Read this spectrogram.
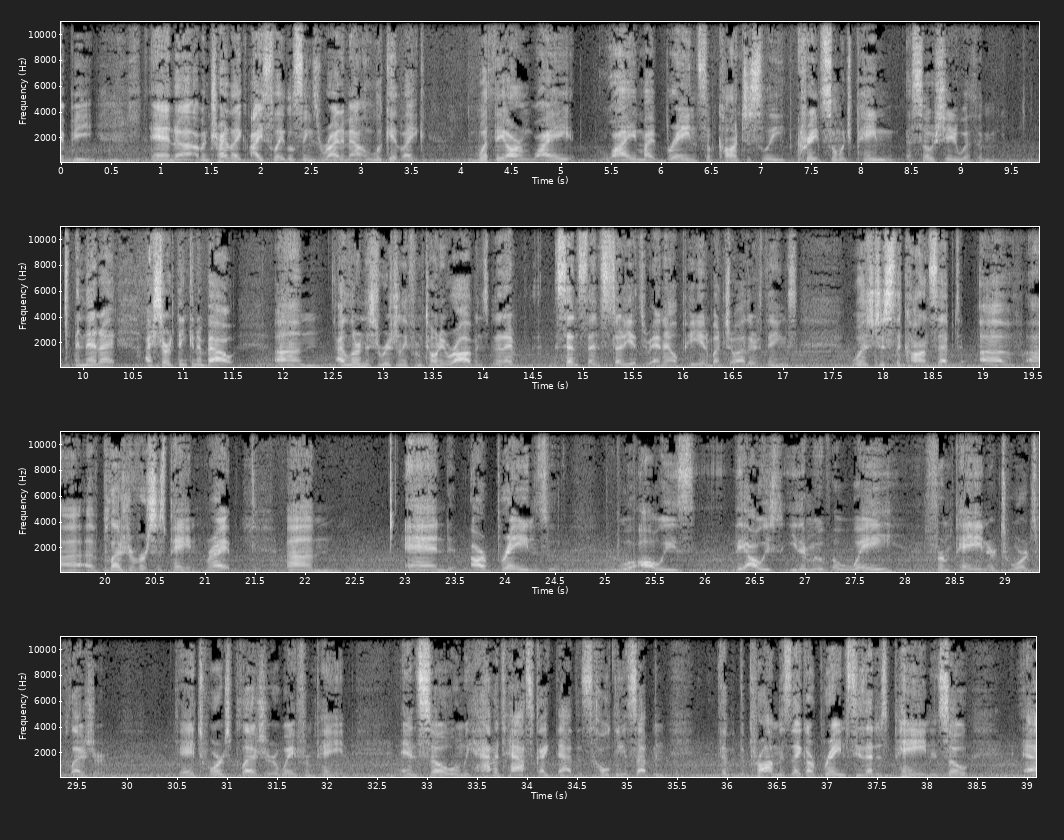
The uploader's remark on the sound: I am actually driving to the office, and I wanted to do a really quick Marketing in Your Car Podcast so here we are.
